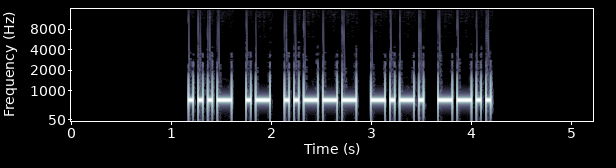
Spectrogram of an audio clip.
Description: Morse code, heard as a keyed tone, about 25 wpm, 700 Hz. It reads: VA2CZ
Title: Call Signs Repeated 3x - 25wpm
